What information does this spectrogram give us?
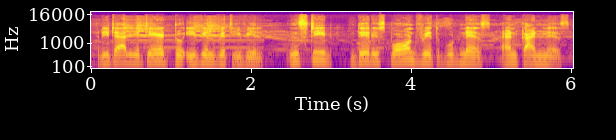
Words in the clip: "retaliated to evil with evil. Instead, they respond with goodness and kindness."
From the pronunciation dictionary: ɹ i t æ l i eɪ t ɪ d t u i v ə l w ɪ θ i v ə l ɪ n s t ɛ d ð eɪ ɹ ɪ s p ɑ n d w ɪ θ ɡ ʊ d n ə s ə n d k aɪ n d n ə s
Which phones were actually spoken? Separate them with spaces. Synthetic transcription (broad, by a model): ɹ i t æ l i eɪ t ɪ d t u i v ə l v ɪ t i v ə l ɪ n s t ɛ d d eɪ ɹ ɪ s p ɑ n d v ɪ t ɡ ʊ d n ə s ə n d k aɪ n d n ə s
